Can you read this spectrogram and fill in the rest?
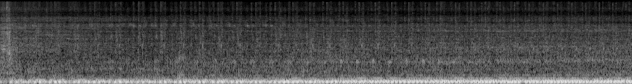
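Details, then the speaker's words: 1989 Nissan 240SX at 60% injector duty, passed compression: lumpy uneven idle with slight misfire; unplugging one injector causes no change, so that injector is judged faulty. "All right. It's like misfiring a little bit. And notice that this injector, if I unplug it, see there's no change. I plug it back in. It kind of gets better and then it gets doesn't change. So, I'm thinking this injector is bad."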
